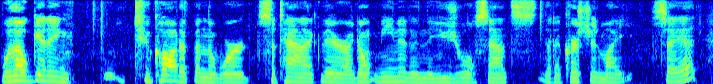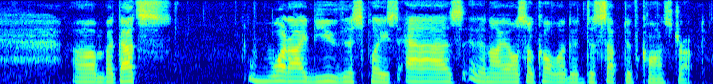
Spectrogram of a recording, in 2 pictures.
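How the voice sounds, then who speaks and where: A man talks at a fairly slow pace in a fairly high pitch, his pitch varying in an ordinary way. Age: 60s. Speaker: video blogger commenting on philosophy. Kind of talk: casual monologue. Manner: halting, many fillers.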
